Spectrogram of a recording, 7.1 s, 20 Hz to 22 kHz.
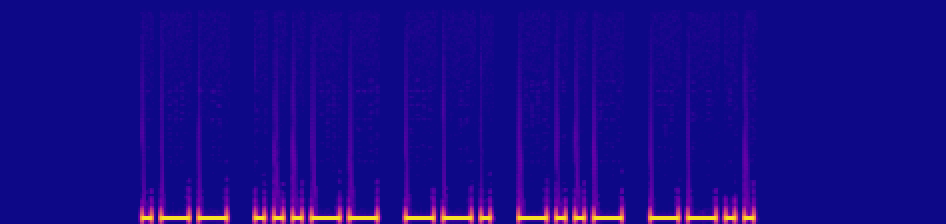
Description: Morse code, heard as a keyed tone, about 17 wpm, 700 Hz. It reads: W3GXZ
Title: USA Call Signs 17wpm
